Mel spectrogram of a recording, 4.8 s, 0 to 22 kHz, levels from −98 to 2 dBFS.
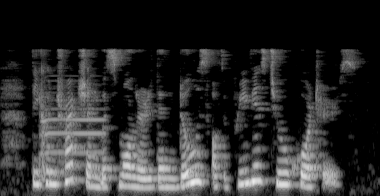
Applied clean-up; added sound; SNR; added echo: classical method Wiener filter.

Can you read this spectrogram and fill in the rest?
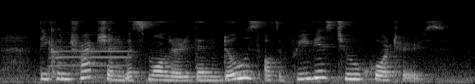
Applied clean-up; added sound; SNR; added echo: none; Wind instrument, woodwind instrument; 19 dB; none.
